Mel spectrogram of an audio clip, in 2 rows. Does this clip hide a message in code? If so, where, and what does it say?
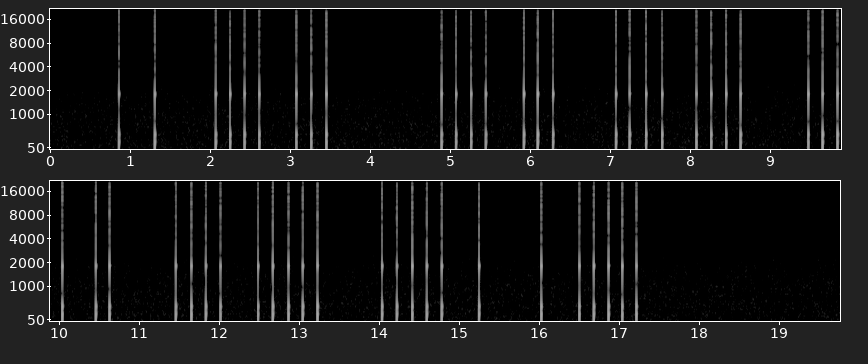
Yes: tap code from 0.9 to 17.2 s, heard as taps on a table, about 5 knocks a second. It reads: AS STRUVE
